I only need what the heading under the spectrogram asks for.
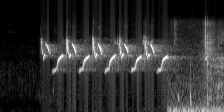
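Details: A Carolina wren in a back yard sings a loud, rolling phrase repeated five times in quick succession, each a bright downslurred note and rising whistle, then a voice and handling noise.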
